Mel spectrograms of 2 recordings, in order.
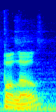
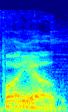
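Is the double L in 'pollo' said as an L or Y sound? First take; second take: L sound; Y sound. First: The double L is said as an L sound. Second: The double L is said as a Y sound. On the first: The speaker calls it wrong. "Dat is fout" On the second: The speaker calls it right. "het is pollo"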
